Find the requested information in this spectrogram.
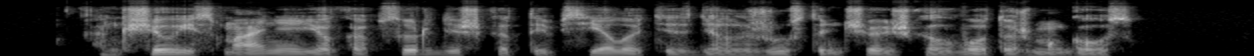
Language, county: Lithuanian, Vilnius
